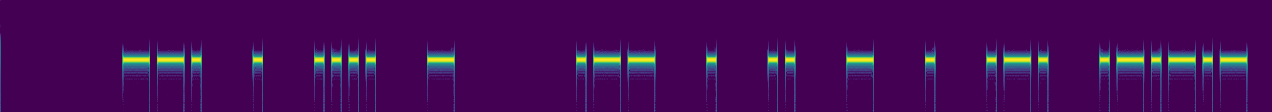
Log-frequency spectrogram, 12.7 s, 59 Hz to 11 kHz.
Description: Morse code, heard as a keyed tone, about 14 wpm, spaced as for 10 wpm, 680 Hz. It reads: GEHT WEITER.
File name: Morsekurs / Witze / Witz 21. Juni 2022 50 F70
